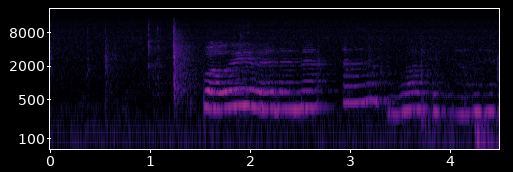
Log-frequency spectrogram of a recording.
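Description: A child humming two held, slightly wavering notes, after a single sharp click about a second in.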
